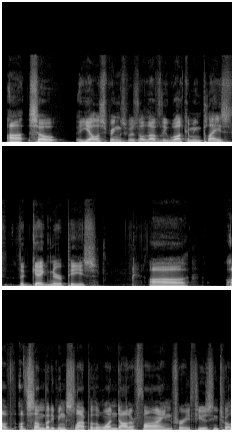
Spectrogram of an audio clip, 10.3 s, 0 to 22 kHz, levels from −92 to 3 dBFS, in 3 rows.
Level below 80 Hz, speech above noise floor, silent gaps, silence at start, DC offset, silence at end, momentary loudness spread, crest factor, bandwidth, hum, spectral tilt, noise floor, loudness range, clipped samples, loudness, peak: -48 dBFS; 29 dB; none; 0.1 s; under 0.1%; 0 s; 10 LU; 18 dB; 13.5 kHz; none; -6 dB/octave; -57 dBFS; 4 LU; under 0.1%; -29 LUFS; -10 dBFS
